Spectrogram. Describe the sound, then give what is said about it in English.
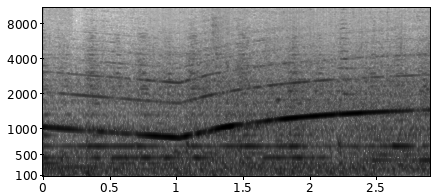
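An ambulance siren as the ambulance pulls up to a university hospital, wailing continuously, its tone dipping slowly and then climbing again, fairly loud over a low rumble of road traffic, with no one speaking. “2 months prior, an ambulance had pulled up to the university hospital, carrying a man experiencing severe pains in his chest and a shortness of breath.”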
